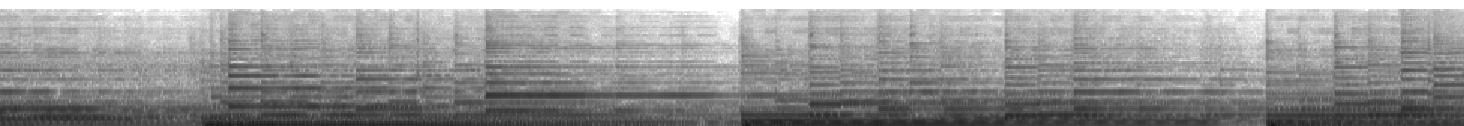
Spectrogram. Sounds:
Music

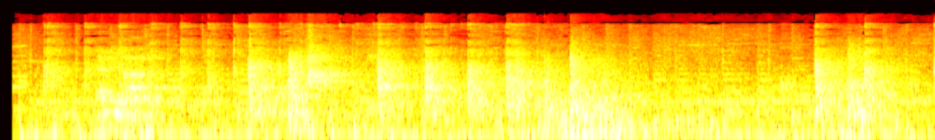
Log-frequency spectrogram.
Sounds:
playing table tennis

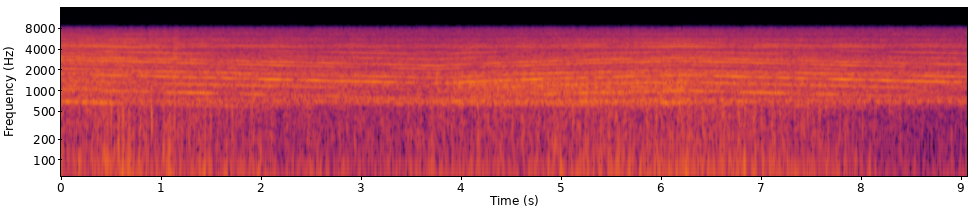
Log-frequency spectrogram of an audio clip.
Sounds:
Engine, Accelerating, Medium engine (mid frequency)

